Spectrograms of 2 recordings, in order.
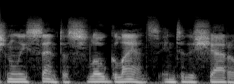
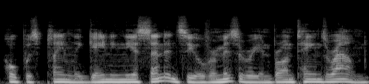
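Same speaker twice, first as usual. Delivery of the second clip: usual speaking voice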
